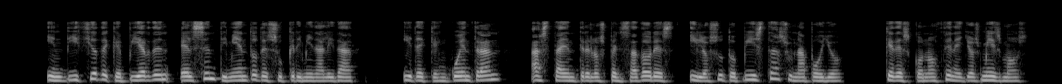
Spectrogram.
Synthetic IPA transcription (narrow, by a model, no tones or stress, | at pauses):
ind̪iθjoðe̞ke̞pje̞ɾðe̞ne̞lse̞nt̪imje̞nt̪o̞ðe̞sukɾimĩnaliðað | iðe̞keːŋkwe̞nt̪ɾan | ast̪ae̞nt̪ɾe̞lo̞spe̞nsaðo̞ɾe̞silo̞sut̪o̞pist̪asunapo̞ʝo̞ | ke̞ðe̞sko̞no̞θe̞neʎo̞zmizmo̞s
